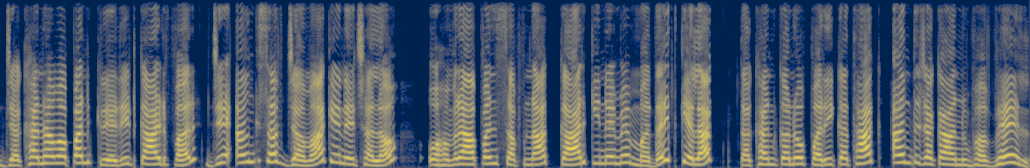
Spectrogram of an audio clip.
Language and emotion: Maithili, happy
